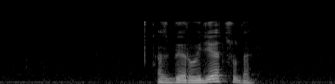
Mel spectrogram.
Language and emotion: Russian, angry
